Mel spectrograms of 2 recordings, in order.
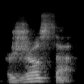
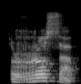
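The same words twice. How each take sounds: First: The r is a buzzing, hissing sound, as in northern Argentina. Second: The r is a rolled trill.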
